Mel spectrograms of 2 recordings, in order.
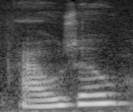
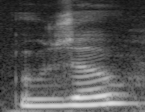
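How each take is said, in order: First: "Ouzo" said OW-zoh; "Ouzo" with an OW vowel, puzzled; pronunciation try. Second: "ouzo" said OO-zoh; "ouzo" with an OO vowel, asking; pronunciation try. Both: Shown as a demonstration. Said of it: "What the fuck?".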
